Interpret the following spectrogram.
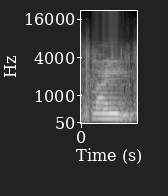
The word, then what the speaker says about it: climb: और उसमें टूम, टूम इज the right pronunciation. क्लाइम, क्लाइंबर नहीं, ही इज climbing the mountain, climbing the mountain is wrong. Climb, climb.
